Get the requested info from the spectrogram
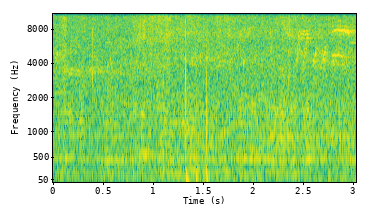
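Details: Bees inside their hive on day 30, a steady low droning hum with a faint band of tone just under the middle, and three sharp knocks close together near the middle of the clip.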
